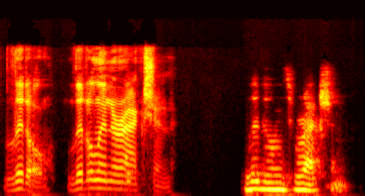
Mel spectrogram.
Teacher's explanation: let's change that double T to a D sound.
